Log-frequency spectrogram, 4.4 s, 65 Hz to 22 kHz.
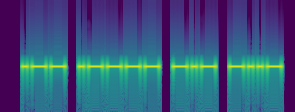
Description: Morse code, heard as a keyed tone, about 17 wpm, 700 Hz. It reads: W1KX
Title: USA Call Signs - 4 Characters - Repeated 2x - 17wpm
